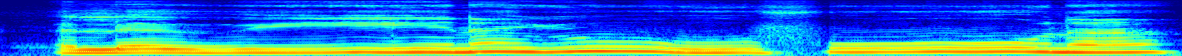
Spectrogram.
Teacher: واو ساکن سے پہلے پیش، الٹے پیش کی طرح اسے کھینچ کے پڑھنا ہوتا ہے ایک الف کے برابر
